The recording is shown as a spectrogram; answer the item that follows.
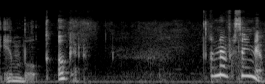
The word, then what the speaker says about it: Imbolc: Oh, that's how you say it, Imbolc.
